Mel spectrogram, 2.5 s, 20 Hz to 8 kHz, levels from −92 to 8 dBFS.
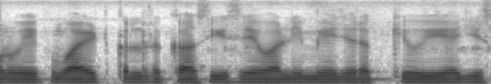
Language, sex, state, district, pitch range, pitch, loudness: Hindi, male, Uttar Pradesh, Shamli, 100-105 Hz, 105 Hz, -18 LUFS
